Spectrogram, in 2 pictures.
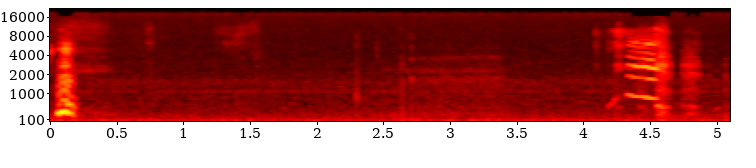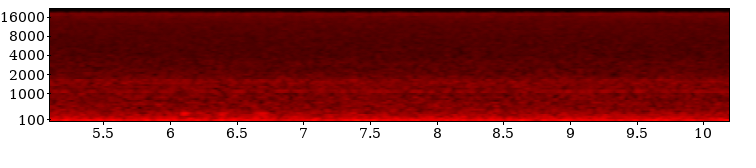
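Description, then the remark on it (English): A cat meows twice, a sharp cry at the start and a longer, wavering meow a few seconds later, with faint hiss and quiet background in between. “They moved from the cat is squashed to the cat is alive again in literally 10 seconds.”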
